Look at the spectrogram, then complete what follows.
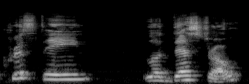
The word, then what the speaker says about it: Christine LoDestro: And so Christine's going to try some earphones, but Christine LoDestro is how you pronounce her name.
